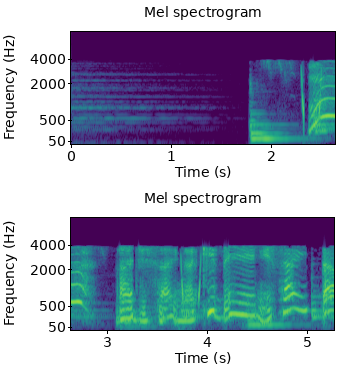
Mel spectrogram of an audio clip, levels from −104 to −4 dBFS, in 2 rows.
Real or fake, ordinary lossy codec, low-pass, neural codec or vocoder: real; AAC, 16 kbps; 7.2 kHz; none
